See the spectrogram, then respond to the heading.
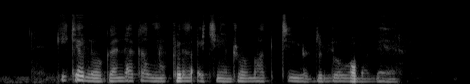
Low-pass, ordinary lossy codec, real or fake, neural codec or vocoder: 10.8 kHz; none; fake; codec, 24 kHz, 1.5 kbps, HILCodec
